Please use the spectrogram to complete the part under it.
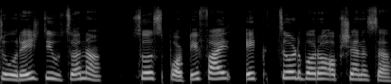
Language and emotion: Goan Konkani, neutral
